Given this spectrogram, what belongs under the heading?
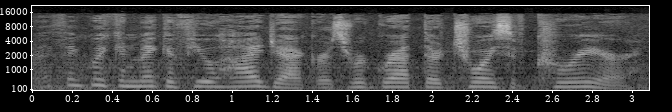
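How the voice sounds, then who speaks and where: A woman's voice: mid-range voice, fairly quick, noisy background, lightly acted. A woman playing a resolute, principled knight in a video game, formal and composed. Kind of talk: scripted video game dialogue.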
